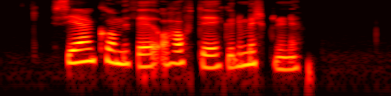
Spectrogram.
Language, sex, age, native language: Icelandic, female, 14, Icelandic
